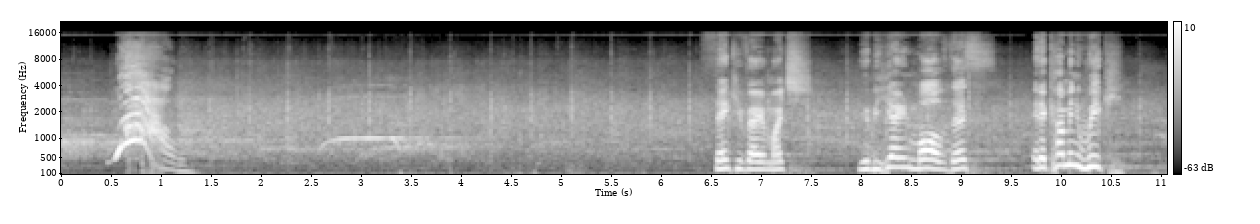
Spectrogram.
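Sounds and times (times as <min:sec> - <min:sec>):
worshipping audience clapping at a religious gathering: 0:00.0 - 0:11.0
person whooping shrilly: 0:00.5 - 0:01.3
speech: 0:01.0 - 0:01.4, 0:06.5 - 0:11.0.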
